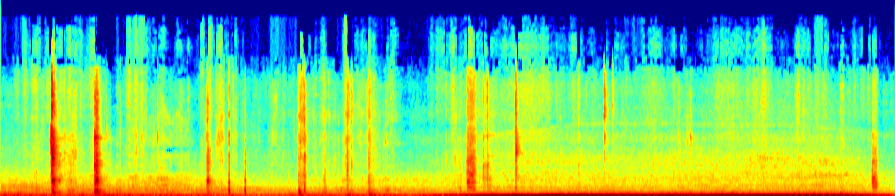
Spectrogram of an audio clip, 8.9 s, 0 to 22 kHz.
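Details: Daikin rooftop unit, two-stage gas heat, no-heat call, W1/R high and low called: a few clicks, then a low steady hum swells and holds evenly; the unit lights and runs normally.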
